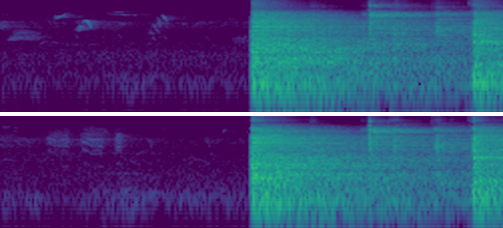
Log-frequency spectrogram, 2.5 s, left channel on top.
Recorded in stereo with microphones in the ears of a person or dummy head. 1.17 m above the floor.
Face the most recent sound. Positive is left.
turn(degrees=-15)  # may be behind; listen again after turning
